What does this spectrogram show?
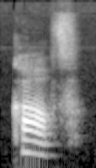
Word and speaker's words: calf: L sound highlighted, but in one word you hear the L sound, bulk, and in the other words you don't hear the L sound. L is silent. Walk, calf, balm.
